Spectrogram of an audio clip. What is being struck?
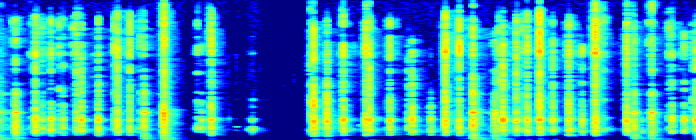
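Plastic mechanical keyboard.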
